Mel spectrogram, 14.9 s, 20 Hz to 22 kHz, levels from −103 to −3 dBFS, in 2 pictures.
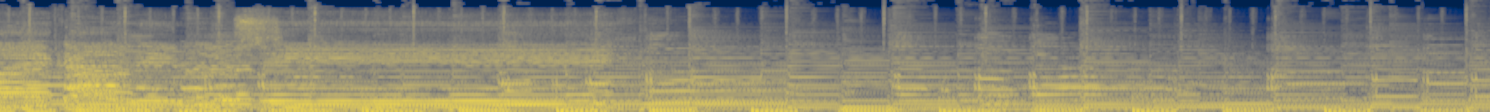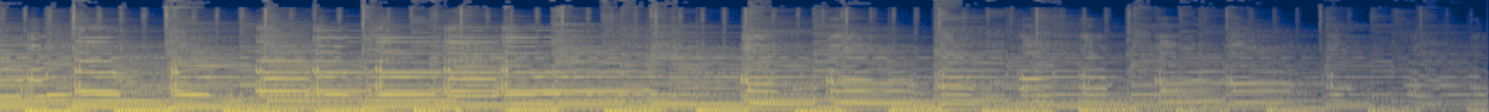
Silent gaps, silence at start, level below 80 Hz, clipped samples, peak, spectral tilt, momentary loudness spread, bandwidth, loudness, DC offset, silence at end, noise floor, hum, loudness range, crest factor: none; 0 s; -28 dBFS; under 0.1%; -2 dBFS; -5.5 dB/octave; 17 LU; over 20 kHz; -18 LUFS; under 0.1%; 0 s; -41 dBFS; none; 13 LU; 16 dB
